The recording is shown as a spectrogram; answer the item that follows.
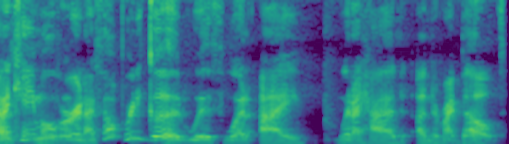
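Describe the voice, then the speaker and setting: A woman's very deep, low voice with a Mid-Atlantic US accent, lively intonation, and a fairly slow pace. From US East Coast, Philadelphia and New Jersey suburbs. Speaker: life coach. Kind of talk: interview.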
